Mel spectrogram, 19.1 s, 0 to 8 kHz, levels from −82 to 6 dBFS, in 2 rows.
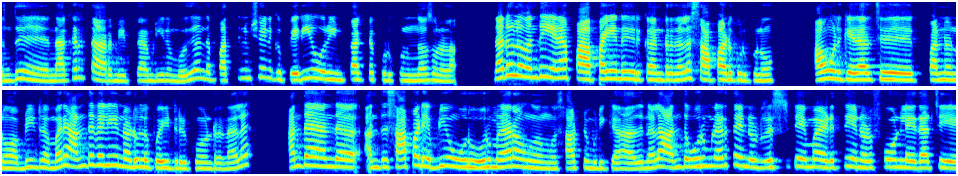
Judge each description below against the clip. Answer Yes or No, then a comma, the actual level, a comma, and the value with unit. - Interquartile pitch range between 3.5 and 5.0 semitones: Yes, average, 3.8 semitones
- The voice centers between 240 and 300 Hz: Yes, high, 245 Hz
